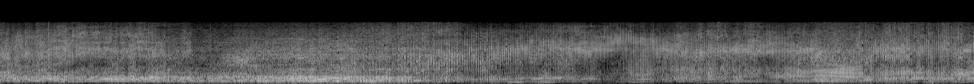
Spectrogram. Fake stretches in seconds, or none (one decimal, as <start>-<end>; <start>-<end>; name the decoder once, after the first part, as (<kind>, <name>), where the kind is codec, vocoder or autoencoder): 0.0-8.0 (codec, SNAC); 9.1-9.7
